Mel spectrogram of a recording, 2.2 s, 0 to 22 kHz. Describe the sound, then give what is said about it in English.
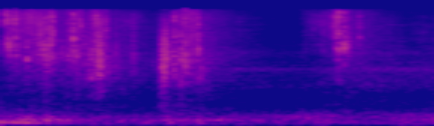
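Soft papery rustling and crinkling of an audience turning Bible pages and scrolling phones to Isaiah 53, with three brighter swishes rising out of a low, steady hush. No one speaks. “I can hear all the phones scrolling to Isaiah 53.”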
